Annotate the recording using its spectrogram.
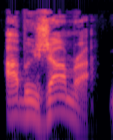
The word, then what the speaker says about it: Abujamra: Lina uh, Abujamra.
